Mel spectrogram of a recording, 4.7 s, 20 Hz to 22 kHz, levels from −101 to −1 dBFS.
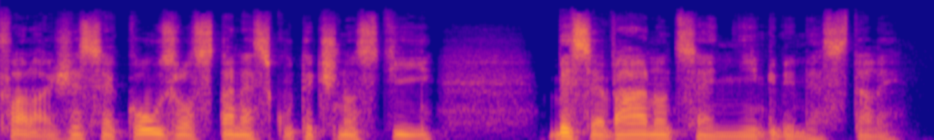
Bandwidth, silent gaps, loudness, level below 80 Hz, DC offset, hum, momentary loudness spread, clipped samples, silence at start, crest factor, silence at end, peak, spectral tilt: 15.5 kHz; none; -30 LUFS; -54 dBFS; under 0.1%; none; 13 LU; under 0.1%; 0 s; 20 dB; 0.2 s; -12 dBFS; -3.5 dB/octave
